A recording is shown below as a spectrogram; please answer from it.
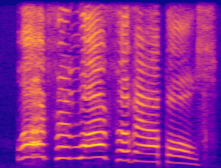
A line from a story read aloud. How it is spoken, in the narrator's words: repeated Ramona in a loud voice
